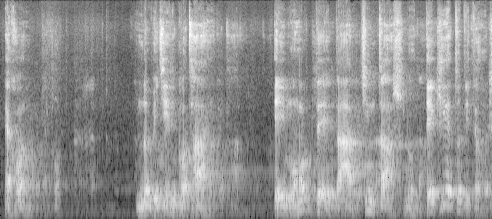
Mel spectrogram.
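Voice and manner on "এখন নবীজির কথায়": usual speaking voice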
